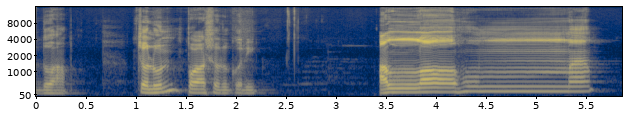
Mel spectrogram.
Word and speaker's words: اللهم: আল্লাহুম্মা, এখানে লামের উচ্চারণটা লা বলা যাবে না, ল পড়তে হবে।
